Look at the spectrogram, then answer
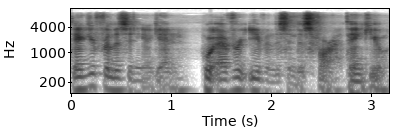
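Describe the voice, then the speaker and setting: A man at medium pitch with a bright, sharp tone and vocal fry. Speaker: vlogger. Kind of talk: casual monologue rant. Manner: stuttering; halting, repetitive.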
